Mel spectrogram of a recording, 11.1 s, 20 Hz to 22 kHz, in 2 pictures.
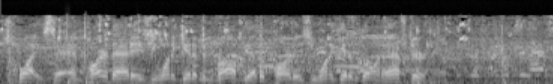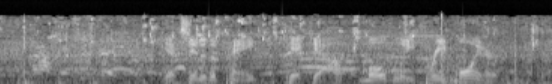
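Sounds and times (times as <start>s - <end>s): faint voices in arena: 0.0s - 11.0s.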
